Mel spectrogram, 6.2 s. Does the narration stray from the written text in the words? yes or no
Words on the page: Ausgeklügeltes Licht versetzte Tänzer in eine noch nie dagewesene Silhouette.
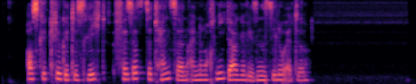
no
